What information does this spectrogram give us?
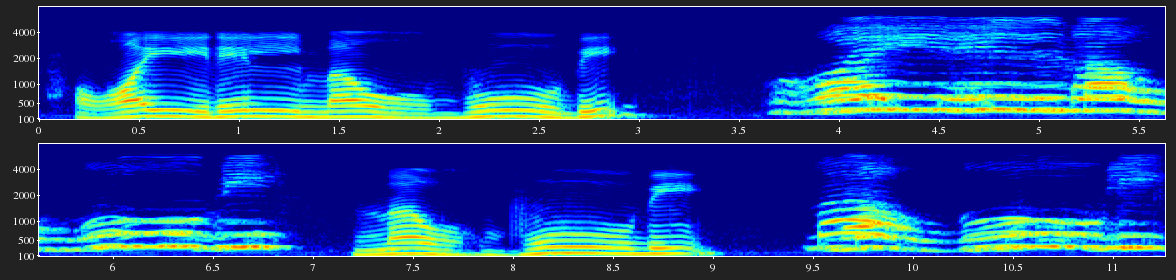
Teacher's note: غین موٹا ہے، ضاد کے مخرج کا خیال رکھیے. زبان کے کنارے دائیں یا بائیں کسی ایک طرف سے اوپر کی داڑھوں کے ساتھ لگا کے ادا کیا جاتا ہے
